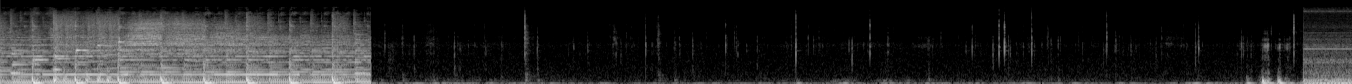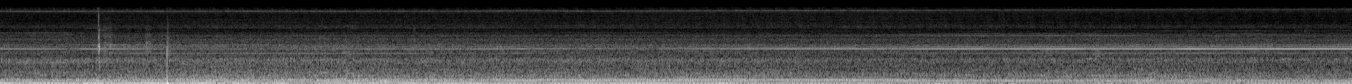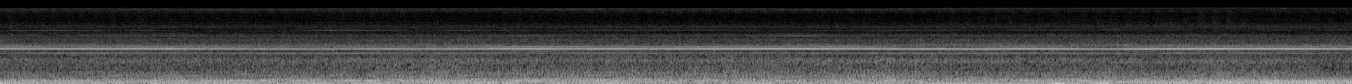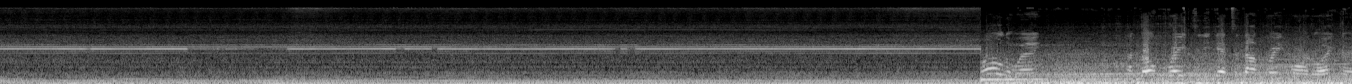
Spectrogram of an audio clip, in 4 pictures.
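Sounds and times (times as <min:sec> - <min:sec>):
helicopter engine and rotor drone: 0:00.0 - 0:03.8, 0:13.0 - 0:54.0
high whine: 0:00.0 - 0:03.8, 0:12.6 - 0:54.0.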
